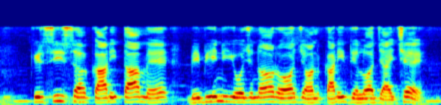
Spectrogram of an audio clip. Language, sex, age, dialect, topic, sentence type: Maithili, male, 18-24, Angika, agriculture, statement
